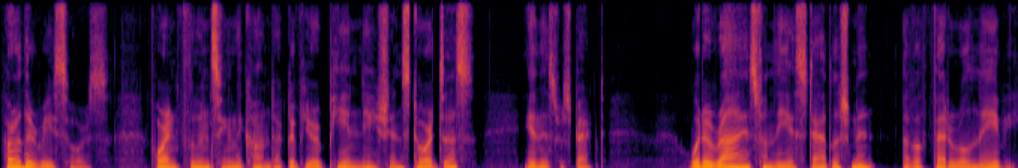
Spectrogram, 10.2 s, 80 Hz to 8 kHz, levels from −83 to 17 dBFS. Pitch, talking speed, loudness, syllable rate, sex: 110 Hz, 140 wpm, -18 LUFS, 5.2 syllables/s, male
